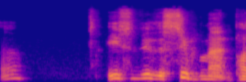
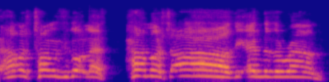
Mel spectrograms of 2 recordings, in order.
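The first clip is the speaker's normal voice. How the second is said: excited shouting; 10 semitones higher than usual. Real, not acted. Fan watching a live fight, screaming excitedly as Bostan gets hurt. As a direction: yell as your fighter nearly drops him.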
